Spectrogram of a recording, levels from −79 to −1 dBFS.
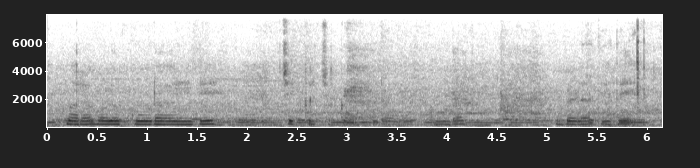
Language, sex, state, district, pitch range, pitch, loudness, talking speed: Kannada, female, Karnataka, Gulbarga, 180-225 Hz, 220 Hz, -23 LUFS, 80 wpm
